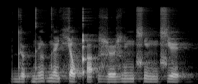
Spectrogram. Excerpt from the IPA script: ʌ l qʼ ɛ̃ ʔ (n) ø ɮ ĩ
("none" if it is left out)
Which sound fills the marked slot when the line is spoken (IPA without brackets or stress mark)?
ɮ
